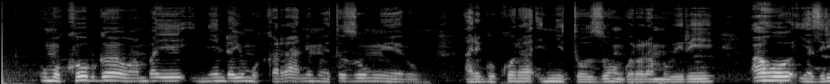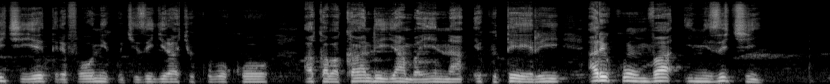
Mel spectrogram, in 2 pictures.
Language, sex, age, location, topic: Kinyarwanda, male, 50+, Huye, health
